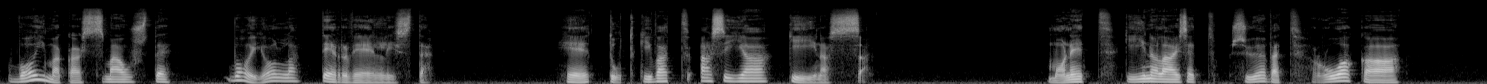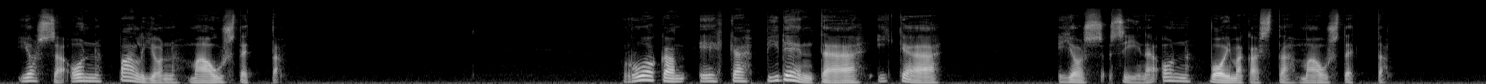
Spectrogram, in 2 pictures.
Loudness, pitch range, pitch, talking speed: -21 LUFS, 95-140 Hz, 110 Hz, 50 wpm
